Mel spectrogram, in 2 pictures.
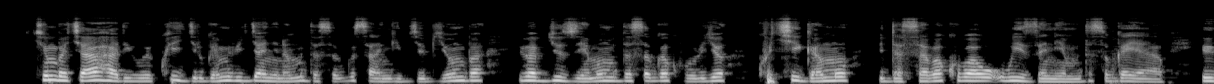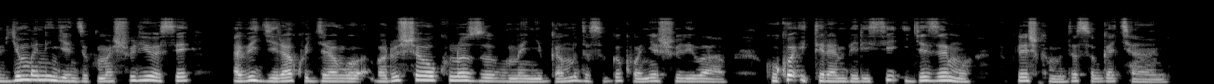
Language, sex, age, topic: Kinyarwanda, female, 36-49, education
